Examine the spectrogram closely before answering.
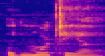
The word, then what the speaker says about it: Udmurtia: Udmurtia.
